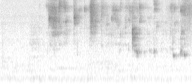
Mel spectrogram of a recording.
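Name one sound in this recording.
Water pours into a glass mug and splashes.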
